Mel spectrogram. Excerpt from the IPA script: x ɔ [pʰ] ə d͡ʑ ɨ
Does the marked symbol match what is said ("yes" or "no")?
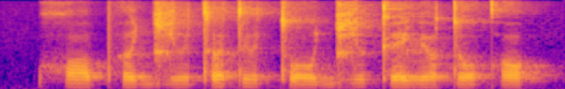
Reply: yes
